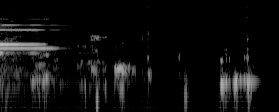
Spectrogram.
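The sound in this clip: An electric voting bell rings in the Latvian parliament chamber. It sounds as a bright harmonic tone that fades over about a second and a half, then scattered low voices and murmurs follow.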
